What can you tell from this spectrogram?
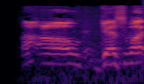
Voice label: hump day camel commercial ringtone funny; geico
